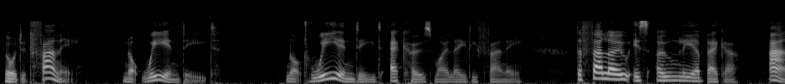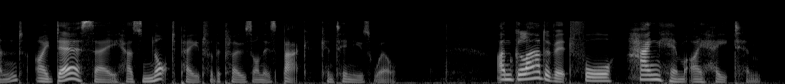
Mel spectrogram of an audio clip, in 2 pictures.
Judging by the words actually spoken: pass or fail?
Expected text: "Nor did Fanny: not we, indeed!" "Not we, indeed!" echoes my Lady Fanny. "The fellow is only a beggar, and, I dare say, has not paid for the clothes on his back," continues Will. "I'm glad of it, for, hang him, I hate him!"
pass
